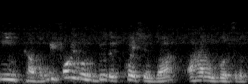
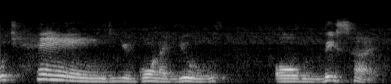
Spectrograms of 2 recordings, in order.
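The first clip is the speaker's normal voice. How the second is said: slow, deliberate, carefully paced delivery. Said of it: "let me say it again slowly".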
